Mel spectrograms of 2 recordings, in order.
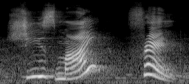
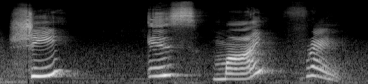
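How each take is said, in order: First: She and is merge into one syllable. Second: She and is are said as two words. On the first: "we read it as she's my friend" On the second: "First I am reading the question"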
